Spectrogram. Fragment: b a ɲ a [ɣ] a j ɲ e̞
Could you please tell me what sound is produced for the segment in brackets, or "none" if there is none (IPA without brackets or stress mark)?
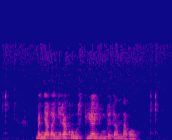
ɣ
